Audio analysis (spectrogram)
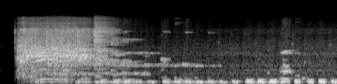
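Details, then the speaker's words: Yamaha Exciter 135 that would not electric-start, tested with a direct jumper across the green-white wire found broken inside. Brief whirring crank, then the engine catches into an even, steady idle; the starter works. "Như vậy là như vậy là OK các bạn nhá cái dây màu xanh sọc trắng nó bị đứt ngầm tôi câu trực tiếp đây để thử luôn để cho nó ra bệnh các bạn nhá"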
